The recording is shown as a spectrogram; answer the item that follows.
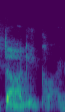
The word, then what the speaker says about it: Dogecoin: Do you pronounce it Dogecoin or Doggycoin? – That's a good question. I I say Dogecoin. – No, that's, you're wrong. It's Doggy. – Am I? Okay. – It's Dogecoin. It's Dogecoin.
